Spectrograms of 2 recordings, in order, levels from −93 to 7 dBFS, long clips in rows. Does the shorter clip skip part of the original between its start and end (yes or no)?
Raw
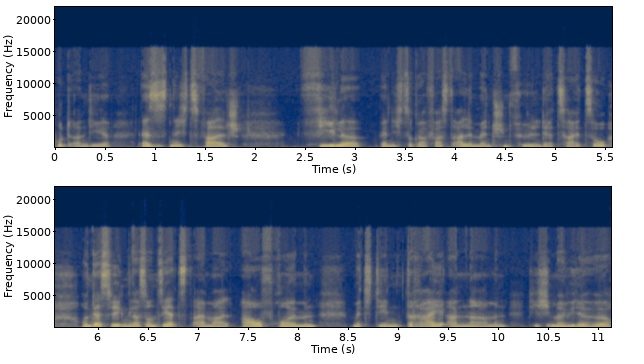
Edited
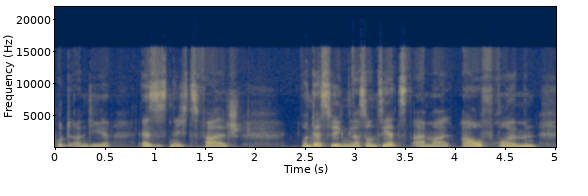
yes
